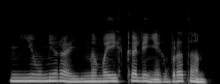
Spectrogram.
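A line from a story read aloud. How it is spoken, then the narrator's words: Horrified trembling whisper. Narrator (Russian): Димон с ужасом, его руки дрожали, а губы шептали что-то вроде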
